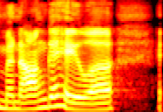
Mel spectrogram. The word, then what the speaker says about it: Monongahela: And when you see it spelled out, it's, but it's Monongahela.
